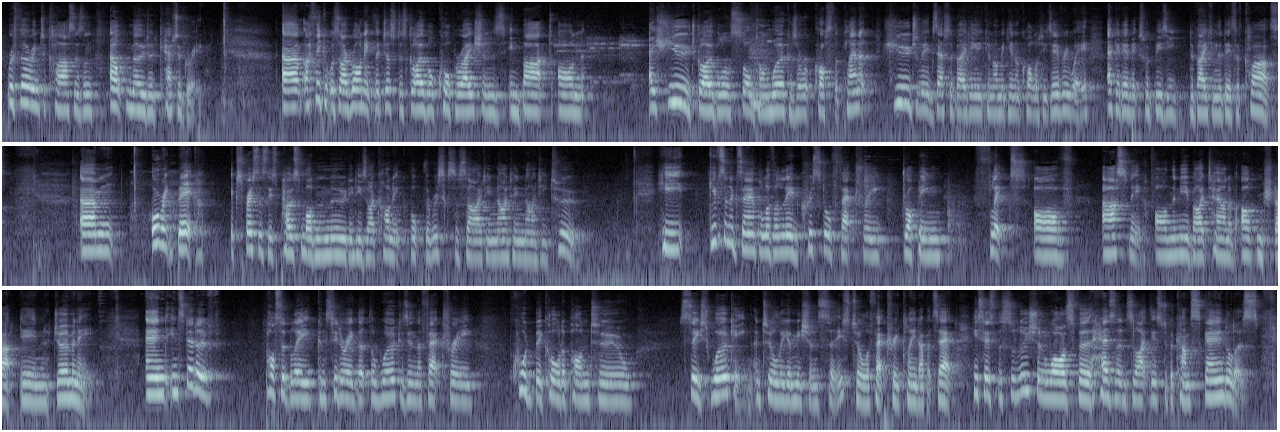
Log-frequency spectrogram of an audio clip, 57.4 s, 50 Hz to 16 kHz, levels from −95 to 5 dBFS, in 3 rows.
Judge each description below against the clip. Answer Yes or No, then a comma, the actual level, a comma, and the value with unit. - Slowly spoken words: Yes, slow, 125 wpm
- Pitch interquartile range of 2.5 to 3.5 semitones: Yes, average, 3.2 semitones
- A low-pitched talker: No, medium, 180 Hz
